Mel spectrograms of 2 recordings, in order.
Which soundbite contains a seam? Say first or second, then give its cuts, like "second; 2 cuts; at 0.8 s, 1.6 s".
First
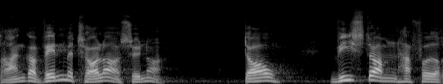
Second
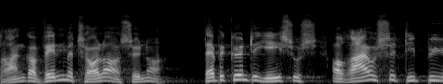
second; 2 cuts; at 1.9 s, 3.3 s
